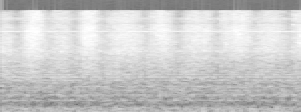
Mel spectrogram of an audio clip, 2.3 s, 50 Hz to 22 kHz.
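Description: A Radius360 sander works polyurethane on a wooden table top, giving a continuous abrasive rubbing whoosh that swells in slow, even pulses as it moves across the surface.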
